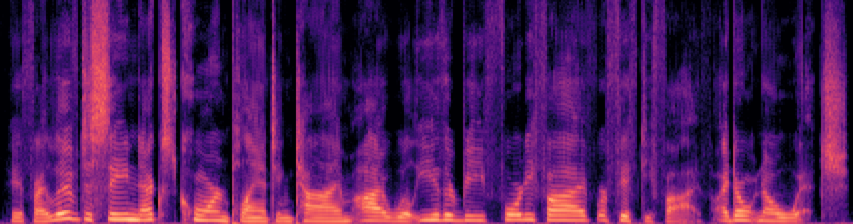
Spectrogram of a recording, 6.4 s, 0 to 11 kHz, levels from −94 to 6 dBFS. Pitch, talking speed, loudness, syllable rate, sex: 210 Hz, 205 wpm, -17 LUFS, 4.3 syllables/s, female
